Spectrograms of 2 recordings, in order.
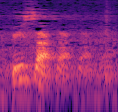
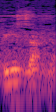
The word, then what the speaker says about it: Pesach: Nga ang word ani sa Hebrew word is Pesach. Oh, Pesach. Oh. Pesach. P-E-S-A-C-H. Pesach. So, pronunciation na is Pesach.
